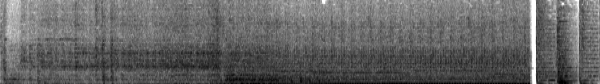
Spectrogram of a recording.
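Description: Start of a new track in a disco polo dance mix: a noisy sound-effect intro that swells and settles into a low steady drone about two seconds in, then cuts off suddenly, and an electronic dance beat starts near the end.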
